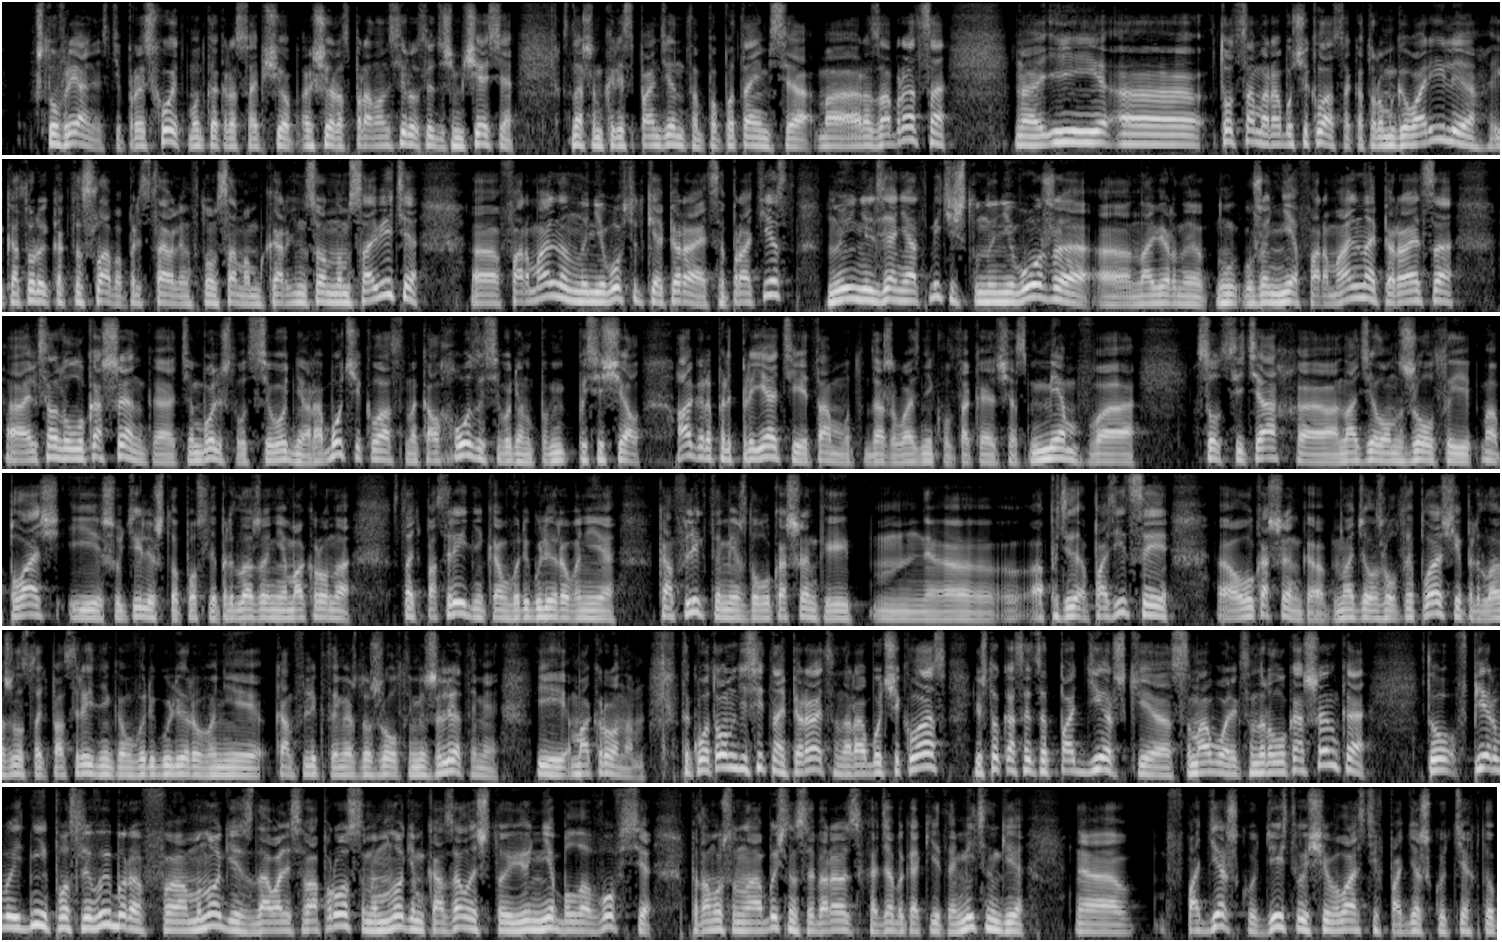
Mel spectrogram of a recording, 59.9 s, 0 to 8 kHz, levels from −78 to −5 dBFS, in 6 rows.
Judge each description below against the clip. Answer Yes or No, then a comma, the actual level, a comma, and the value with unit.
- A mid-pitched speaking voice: No, low, 125 Hz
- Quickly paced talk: Yes, fast, 170 wpm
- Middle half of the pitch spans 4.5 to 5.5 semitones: Yes, average, 4.9 semitones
